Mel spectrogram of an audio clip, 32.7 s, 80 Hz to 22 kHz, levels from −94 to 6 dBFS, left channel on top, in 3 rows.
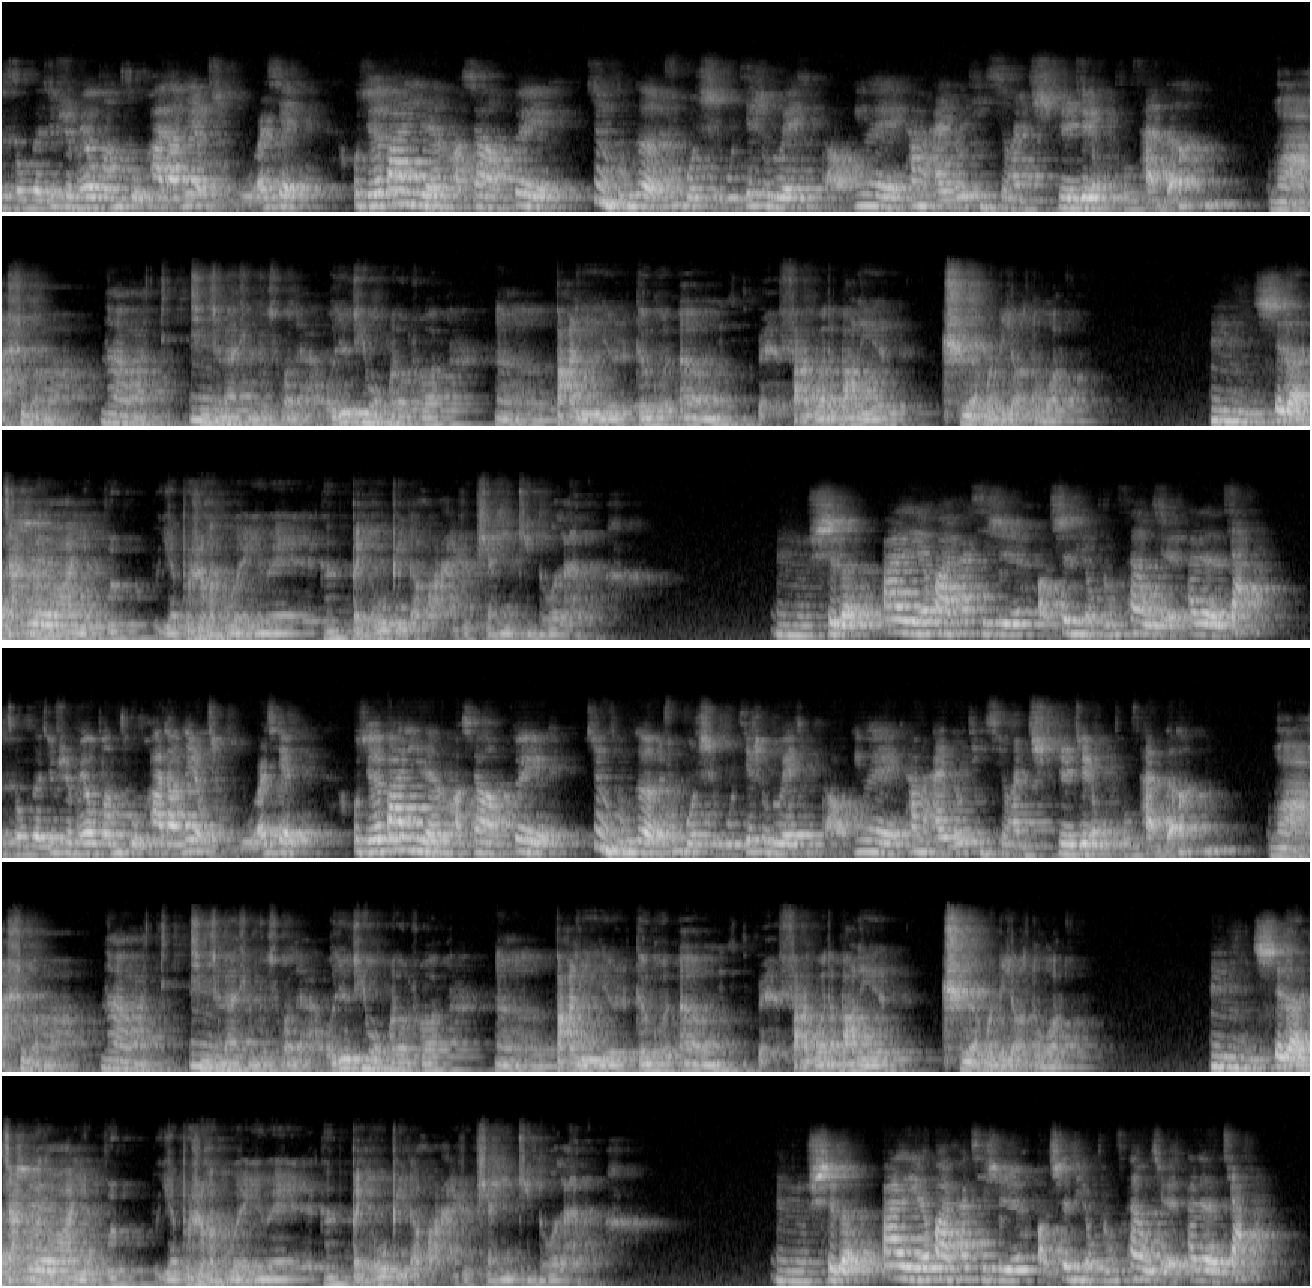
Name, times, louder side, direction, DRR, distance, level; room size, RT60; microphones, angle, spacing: voice 1, 0.0-2.5 2.9-4.6 4.9-10.1 12.5-12.8 21.0-22.3 28.2-32.1, right 1 dB, 75° right, 6 dB, 6.6 m, -21 dB
voice 2, 10.6-18.4 18.7-19.8 21.6-27.1, right 1 dB, 20° right, 4 dB, 3.1 m, -26 dB
28.0 x 25.0 x 5.2 m, 0.65 s
head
